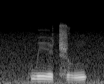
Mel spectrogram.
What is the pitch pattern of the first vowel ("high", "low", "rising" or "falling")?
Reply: falling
